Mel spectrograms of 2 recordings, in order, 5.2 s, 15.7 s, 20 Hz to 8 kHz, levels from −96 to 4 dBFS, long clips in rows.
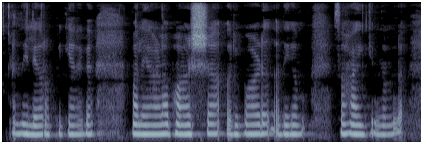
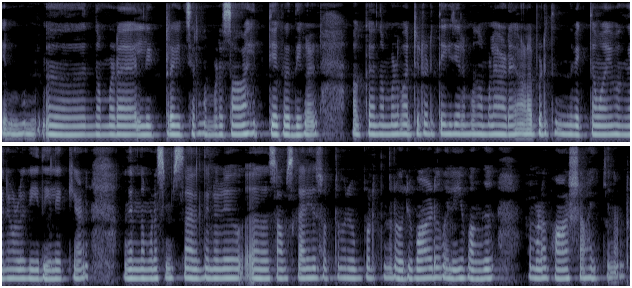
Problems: low volume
